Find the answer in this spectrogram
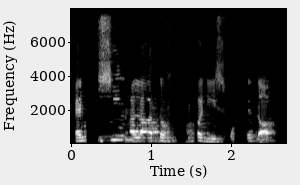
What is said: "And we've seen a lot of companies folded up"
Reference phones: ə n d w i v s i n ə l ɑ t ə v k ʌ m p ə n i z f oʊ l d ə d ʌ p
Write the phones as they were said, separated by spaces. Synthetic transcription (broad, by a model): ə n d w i s i n ə l ɑ t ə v k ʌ m p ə n i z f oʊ n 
